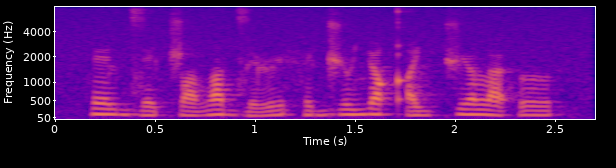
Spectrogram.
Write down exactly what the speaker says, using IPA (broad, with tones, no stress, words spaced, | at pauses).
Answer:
ɛ˧ld͡zɛ˨t͡ʃɛ˨ðˤɛ˧ d͡zə˨ɭø˦hə˧ d͡ʒo˦ʎu˦qʼʌ˧ʎ t͡ʃø˦lˠʌ˧ ʔo˧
